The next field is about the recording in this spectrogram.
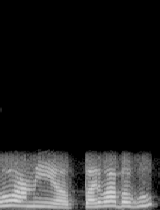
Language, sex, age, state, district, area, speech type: Marathi, female, 18-30, Maharashtra, Akola, rural, conversation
